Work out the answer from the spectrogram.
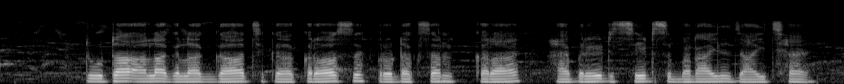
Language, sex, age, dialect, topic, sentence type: Maithili, male, 18-24, Bajjika, agriculture, statement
